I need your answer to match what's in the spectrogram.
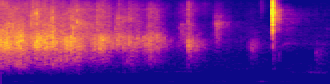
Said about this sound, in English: Put your hands together and give the Lord a hand clap.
